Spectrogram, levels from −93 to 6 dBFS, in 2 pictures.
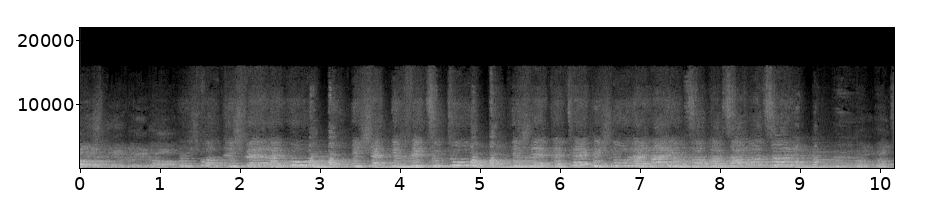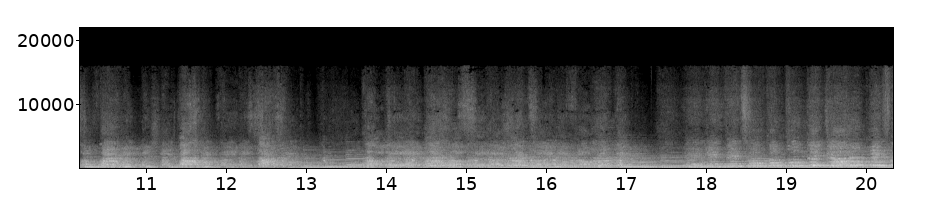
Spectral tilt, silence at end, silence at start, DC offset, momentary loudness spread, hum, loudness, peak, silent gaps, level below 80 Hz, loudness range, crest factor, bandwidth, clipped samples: -5.5 dB/octave; 0 s; 0 s; under 0.1%; 7 LU; none; -23 LUFS; -6 dBFS; none; -48 dBFS; 2 LU; 18 dB; 16 kHz; under 0.1%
